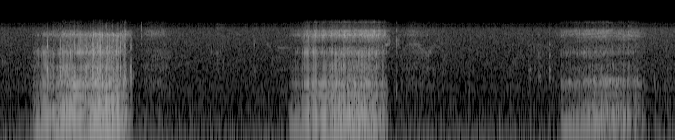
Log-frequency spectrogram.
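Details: Sleeping adult man (father) snoring like a growling dog; three low, rumbling inspiratory snores about every four seconds with quiet breathing between: snoring.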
